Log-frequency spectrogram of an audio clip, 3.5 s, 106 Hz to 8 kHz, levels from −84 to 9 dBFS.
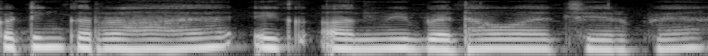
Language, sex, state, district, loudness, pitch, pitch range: Hindi, female, Goa, North and South Goa, -14 LUFS, 195 Hz, 190-210 Hz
